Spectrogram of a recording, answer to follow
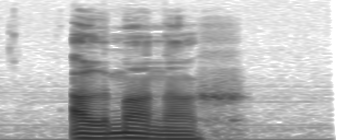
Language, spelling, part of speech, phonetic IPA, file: Polish, almanach, noun, [alˈmãnax], Pl-almanach.ogg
